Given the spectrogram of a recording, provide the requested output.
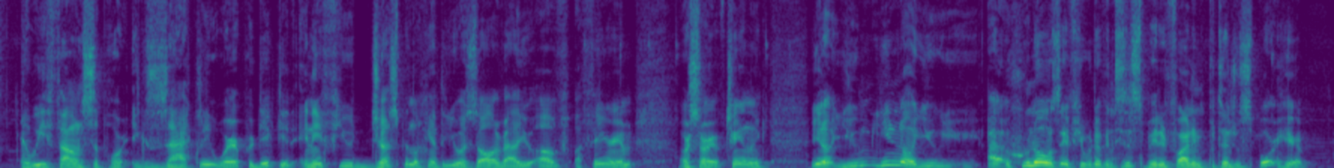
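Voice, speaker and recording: A man talks very fast at a fairly high pitch, his intonation lively. The recording is very clean, with a silent background. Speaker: crypto YouTuber. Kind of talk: technical analysis commentary. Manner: many fillers and false starts.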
